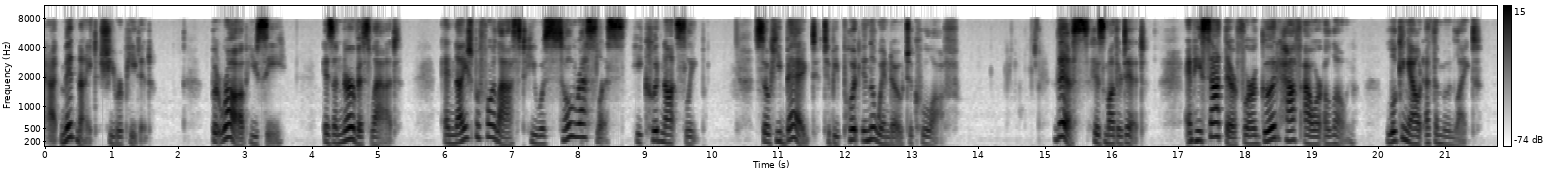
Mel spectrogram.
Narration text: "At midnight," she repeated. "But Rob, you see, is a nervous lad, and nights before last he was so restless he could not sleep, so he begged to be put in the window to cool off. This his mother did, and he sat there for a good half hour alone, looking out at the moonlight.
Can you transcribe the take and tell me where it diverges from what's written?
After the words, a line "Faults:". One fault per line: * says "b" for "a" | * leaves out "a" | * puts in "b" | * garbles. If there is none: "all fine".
"At midnight," she repeated. "But Rob, you see, is a nervous lad, and night before last he was so restless he could not sleep, so he begged to be put in the window to cool off. This his mother did, and he sat there for a good half hour alone, looking out at the moonlight.
Faults:
* says "night" for "nights"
